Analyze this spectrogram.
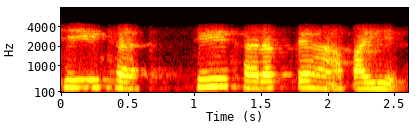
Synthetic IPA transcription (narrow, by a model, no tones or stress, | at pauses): ʈʰiːkɦɛː | ʈʰiːkɦɛɾɐkʰt̪eɦɛ̃ɐpaːieː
